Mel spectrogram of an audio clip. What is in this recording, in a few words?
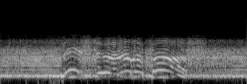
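bomb failure mood medium, speech English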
